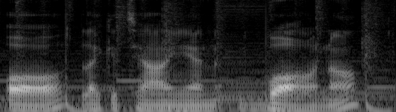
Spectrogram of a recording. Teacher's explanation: we have the open mid back vowel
